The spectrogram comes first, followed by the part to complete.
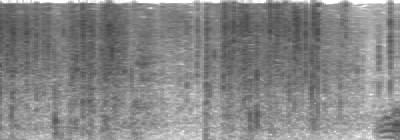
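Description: Plastic food packets crinkling and rustling as they are handled, a close, continuous run of small crackles.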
